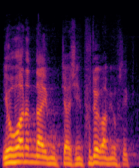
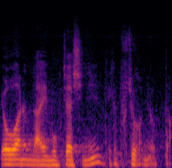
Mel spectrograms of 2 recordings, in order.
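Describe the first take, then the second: First: It is said in a somewhat loud voice. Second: It is murmured quietly under the breath.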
